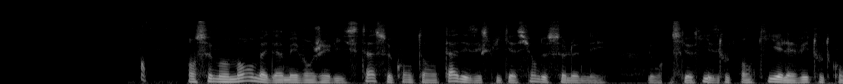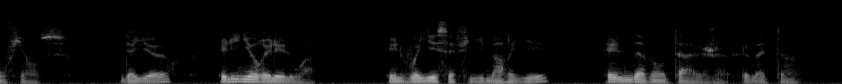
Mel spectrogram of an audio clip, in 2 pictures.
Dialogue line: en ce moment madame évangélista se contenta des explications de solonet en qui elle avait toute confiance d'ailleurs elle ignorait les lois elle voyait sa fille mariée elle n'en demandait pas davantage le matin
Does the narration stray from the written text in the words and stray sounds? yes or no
yes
